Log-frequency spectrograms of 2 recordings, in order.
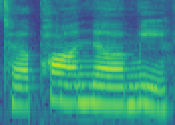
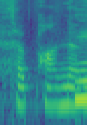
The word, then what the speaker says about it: toponymy: Now you might want to separate that word here a little bit into the different syllables. Toponymy. Toponymy.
